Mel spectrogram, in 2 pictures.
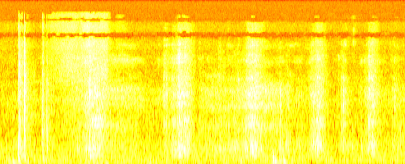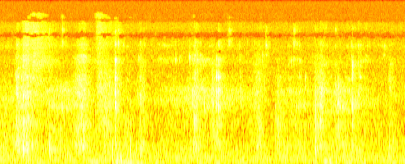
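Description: A person biting and chewing a Kit Kat wafer bar with graham cracker, with crisp irregular crunches. The crunches are strongest over the first few seconds, then give way to lighter chewing.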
